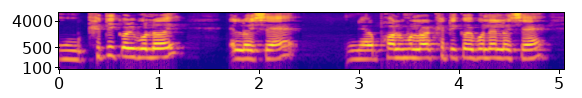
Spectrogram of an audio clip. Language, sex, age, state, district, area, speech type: Assamese, female, 60+, Assam, Udalguri, rural, spontaneous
